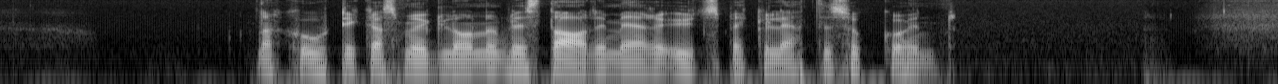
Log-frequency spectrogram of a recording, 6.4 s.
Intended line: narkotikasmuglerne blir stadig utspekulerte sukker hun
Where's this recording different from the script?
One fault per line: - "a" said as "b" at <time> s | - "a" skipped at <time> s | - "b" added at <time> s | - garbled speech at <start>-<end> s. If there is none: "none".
- "mer" added at 3.1 s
